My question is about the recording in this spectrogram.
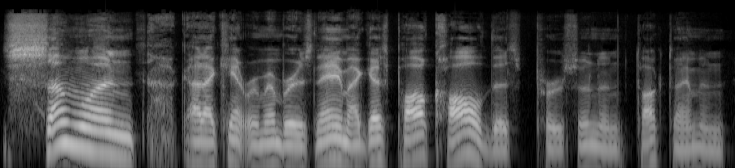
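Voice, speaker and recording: A man, hosting a podcast in casual chat, rambling through stories with halting restarts and chuckles. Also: deep voice, a little mellow, no room sound, studio quality. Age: 70s. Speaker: podcast host.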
